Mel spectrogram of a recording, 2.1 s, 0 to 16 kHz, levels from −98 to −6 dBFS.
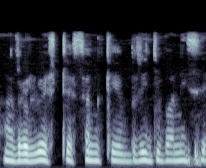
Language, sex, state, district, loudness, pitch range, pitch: Chhattisgarhi, male, Chhattisgarh, Sarguja, -22 LUFS, 165-180 Hz, 170 Hz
